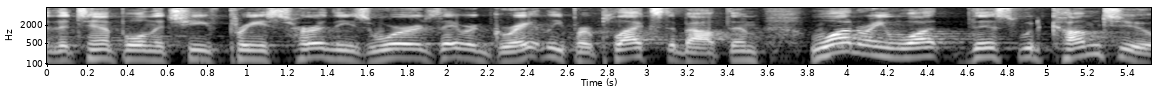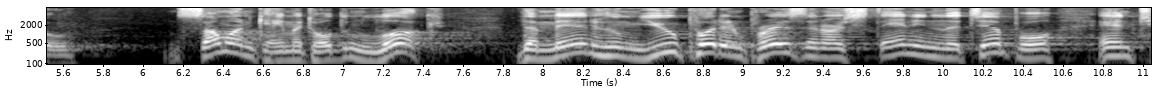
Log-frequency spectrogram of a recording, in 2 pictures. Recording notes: Sunday Morning Sermon Audio.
